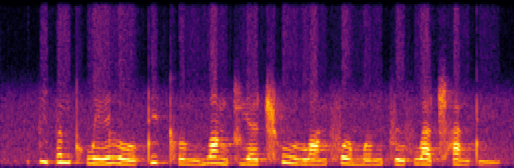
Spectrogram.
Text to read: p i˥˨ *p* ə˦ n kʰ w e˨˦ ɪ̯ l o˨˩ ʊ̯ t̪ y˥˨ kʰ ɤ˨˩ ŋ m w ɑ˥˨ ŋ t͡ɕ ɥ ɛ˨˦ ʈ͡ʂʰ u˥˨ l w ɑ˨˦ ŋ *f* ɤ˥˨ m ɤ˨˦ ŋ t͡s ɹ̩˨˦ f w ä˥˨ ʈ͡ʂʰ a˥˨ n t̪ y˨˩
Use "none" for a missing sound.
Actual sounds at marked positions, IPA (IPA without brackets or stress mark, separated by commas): p, f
